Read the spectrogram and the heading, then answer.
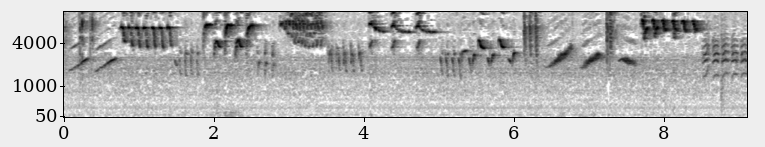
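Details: Long rolling song of a brown-chested jungle flycatcher, packed with dense buzzy bursts, rattles and rising whistled slurs in rapid varied phrases, with a soft hum beneath.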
